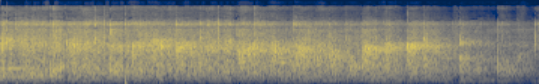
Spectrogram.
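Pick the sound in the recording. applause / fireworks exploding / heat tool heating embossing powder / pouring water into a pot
applause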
